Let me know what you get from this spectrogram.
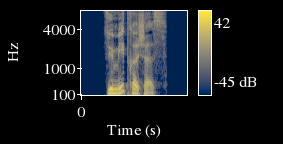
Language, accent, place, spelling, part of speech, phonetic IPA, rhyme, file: German, Germany, Berlin, symmetrisches, adjective, [zʏˈmeːtʁɪʃəs], -eːtʁɪʃəs, De-symmetrisches.ogg
- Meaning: strong/mixed nominative/accusative neuter singular of symmetrisch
